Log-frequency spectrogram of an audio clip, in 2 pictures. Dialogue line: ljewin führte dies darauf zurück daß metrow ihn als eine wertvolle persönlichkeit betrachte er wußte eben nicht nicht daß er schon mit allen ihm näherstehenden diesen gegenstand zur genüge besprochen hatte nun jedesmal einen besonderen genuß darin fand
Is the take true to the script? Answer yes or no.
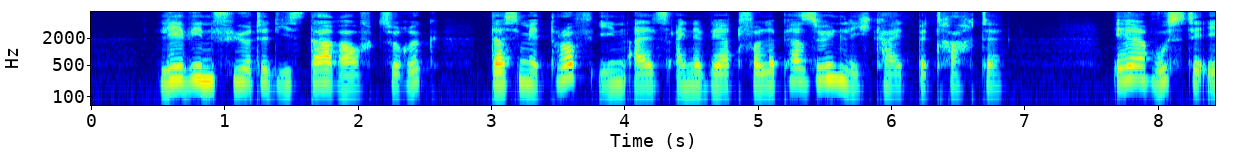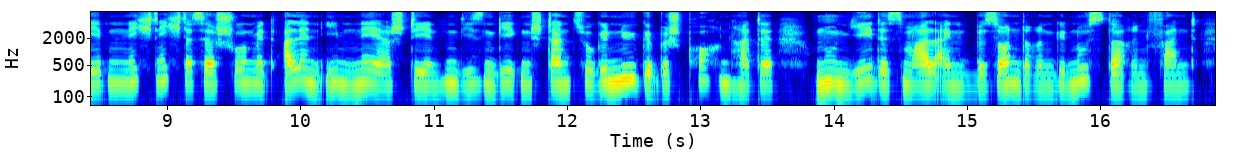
yes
